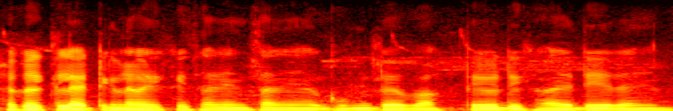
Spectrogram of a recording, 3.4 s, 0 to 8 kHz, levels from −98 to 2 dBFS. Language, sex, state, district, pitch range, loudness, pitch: Hindi, male, Madhya Pradesh, Umaria, 110-120 Hz, -18 LUFS, 115 Hz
